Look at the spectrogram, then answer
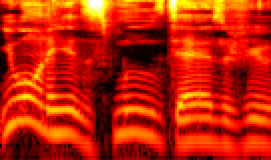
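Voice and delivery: high, riffing voice. Explaining the riff just done: imitating Tony Baker. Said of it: "Tony Baker going like".

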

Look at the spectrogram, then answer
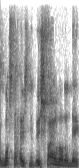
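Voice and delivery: plain

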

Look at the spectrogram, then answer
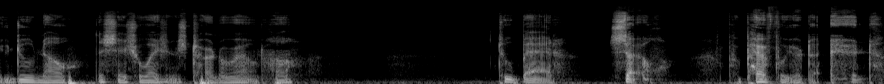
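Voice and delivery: speaking like a demon. Voicing a character's lines: demon-like voice. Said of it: "I sound like a demon".

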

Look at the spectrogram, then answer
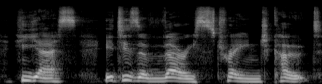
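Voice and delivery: plain reading voice

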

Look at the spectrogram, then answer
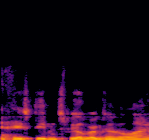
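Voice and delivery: plain

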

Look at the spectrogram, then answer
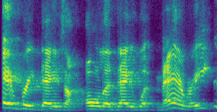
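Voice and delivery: horrific, bad, fake put-on Cockney accent. Discussing the chimney sweep's accent, a speaker quotes his lines: horrific Cockney chimney-sweep accent. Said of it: "his horrific accent".

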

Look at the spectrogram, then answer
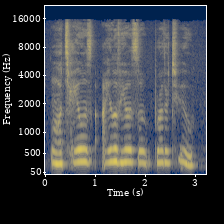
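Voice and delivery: tender, gentle, hushed and very soft. Sonic comforts the crying Tails, rubbing his tail, speaking gently. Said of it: "Sonic spoke gently".

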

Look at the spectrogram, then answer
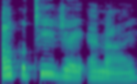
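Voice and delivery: plain

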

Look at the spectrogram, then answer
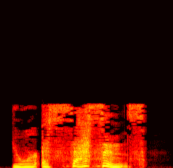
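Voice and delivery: growled, snarling. She answers Sam after his excuse, growling at him. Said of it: "she growled at him".

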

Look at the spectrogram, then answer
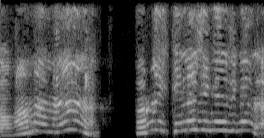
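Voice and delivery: put-on very high, swooping, whining child voice. Speaking to parents about a complaining child, imitating a whining child. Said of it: "el niño que se queja".

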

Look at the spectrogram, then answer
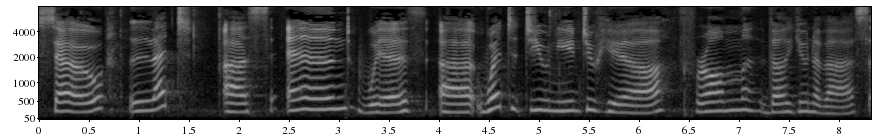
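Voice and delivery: very bad, slow, fake British accent. Speaker wrapping up for listeners, in a very bad british accent. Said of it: "I started talking in a very bad British accent".

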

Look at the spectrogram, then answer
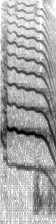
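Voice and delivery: screaming. Acting Mary startled by George in the library: screaming. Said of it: "Why are you screaming?".

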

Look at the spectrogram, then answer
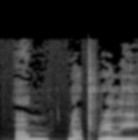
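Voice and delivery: sincere, earnest, very high-pitched voice. Answering another's question about wanting a different job, earnest. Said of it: "said Paxton earnestly".

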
